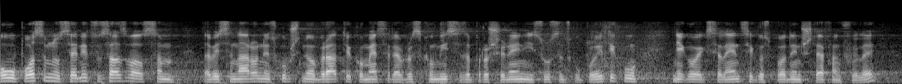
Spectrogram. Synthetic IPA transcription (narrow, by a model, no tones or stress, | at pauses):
o̞ʋupo̞ːse̞bnuse̞d̪nit̪susazʋaosam | d̪a̰bise̞naːɾod̪noskupʃt̪ineobɾaːt̪io̞ko̞misaɾe̞vɾo̞pskekomisijezapɾo̞ʃiɾe̞ːɲeisuːse̞t̪skupo̞lit̪iku | ɲe̞ɡoʋeekse̞leːnt̪sijeɡo̞spo̞d̪inʃt̪e̞fanfyle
